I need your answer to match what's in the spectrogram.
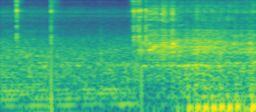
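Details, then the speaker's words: Yamaha New Vixion that would not start, with ignition on and the starter relay bridged by scissors: a few sharp clicks, then the starter spins and the engine catches with an even low beat. The starter motor brushes are still good. "Mesin bisa hidup berarti arang dinamo masih bagus ya."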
